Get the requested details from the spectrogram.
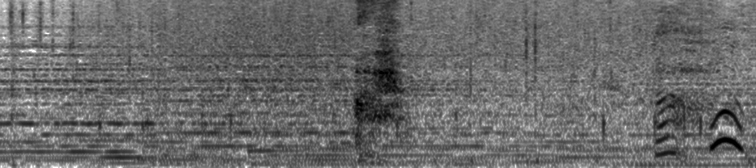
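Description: A steady wash of running water hisses throughout, with sustained tonal hums layered over it, a brief rustling burst midway, and a few rising-and-falling whistle-like calls near the end.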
